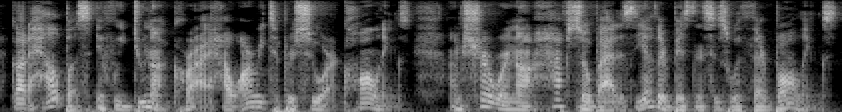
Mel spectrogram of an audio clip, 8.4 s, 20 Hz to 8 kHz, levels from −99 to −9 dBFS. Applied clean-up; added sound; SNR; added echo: none; none; none; reverberation time 0.2 s.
